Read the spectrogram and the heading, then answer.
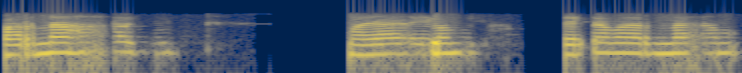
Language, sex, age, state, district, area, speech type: Sanskrit, female, 18-30, Kerala, Kannur, rural, conversation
